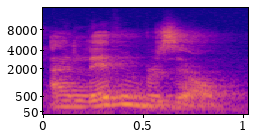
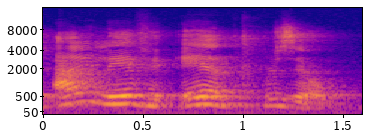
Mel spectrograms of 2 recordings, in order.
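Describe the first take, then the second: First: Live and in run together as one sound. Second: Live and in are said as separate words. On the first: The speaker calls it right. "ele já vai juntar com outra coisa que vem antes" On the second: The speaker calls it wrong. "Ao invés de"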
